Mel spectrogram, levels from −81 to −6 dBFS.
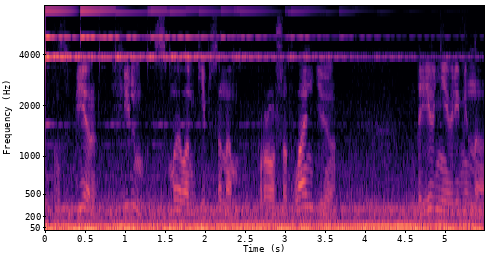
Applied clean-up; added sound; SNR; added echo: none; Bell; 8 dB; none.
